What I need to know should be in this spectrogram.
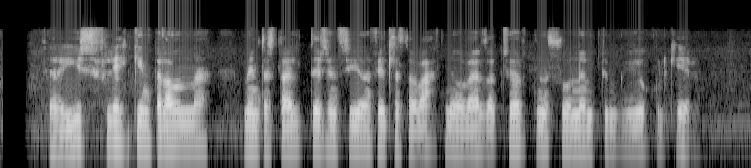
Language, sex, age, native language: Icelandic, male, 30-39, Icelandic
